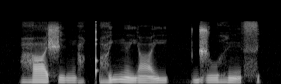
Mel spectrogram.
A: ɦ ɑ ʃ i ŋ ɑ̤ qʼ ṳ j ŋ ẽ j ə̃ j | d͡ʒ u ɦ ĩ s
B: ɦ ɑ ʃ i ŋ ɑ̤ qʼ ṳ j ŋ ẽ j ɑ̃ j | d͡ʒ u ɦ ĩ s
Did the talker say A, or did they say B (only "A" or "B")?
B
